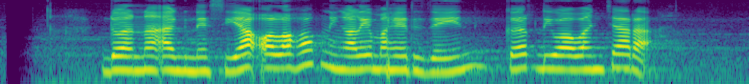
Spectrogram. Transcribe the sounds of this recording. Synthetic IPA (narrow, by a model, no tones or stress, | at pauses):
dɔnaʔːɡnɛsiaʔɔlɔɦɔk̚niŋalimaɦirzeinkɨrdiwawaɲt͡ʃaɾa̰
